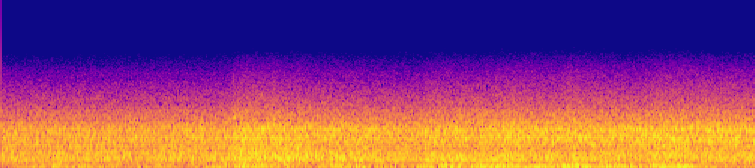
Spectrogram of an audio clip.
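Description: Steady rushing of a waterfall pouring into a pool, growing a little louder about three seconds in.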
